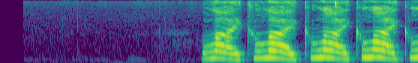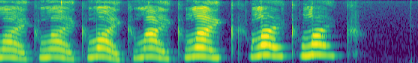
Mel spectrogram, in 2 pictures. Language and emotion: Russian, positive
